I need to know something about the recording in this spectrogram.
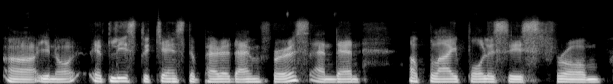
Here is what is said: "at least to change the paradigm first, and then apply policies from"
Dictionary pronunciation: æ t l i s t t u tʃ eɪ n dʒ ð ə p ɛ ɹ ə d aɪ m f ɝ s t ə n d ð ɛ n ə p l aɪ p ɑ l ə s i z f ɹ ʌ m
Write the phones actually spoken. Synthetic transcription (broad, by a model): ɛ t l i s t t u tʃ eɪ n dʒ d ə p ɛ ɹ ə d aɪ m f ɝ s t ə n d ɛ n ə p l aɪ p ɑ l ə s i s f ɹ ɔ m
